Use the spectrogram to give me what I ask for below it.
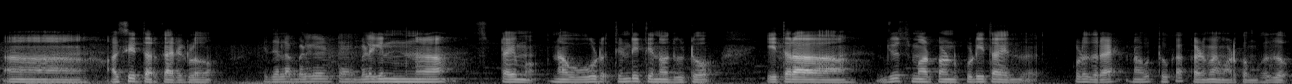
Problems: none marked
